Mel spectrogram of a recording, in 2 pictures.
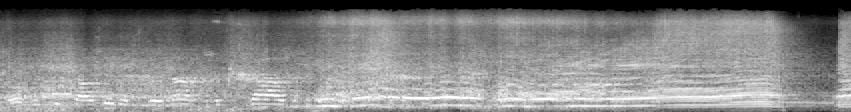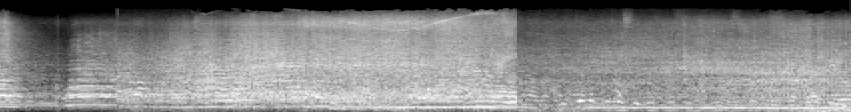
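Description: Hillclimb race car engines revving hard. The pitch rises and falls with throttle and gear changes. The sound breaks off about eight seconds in, and changes abruptly near the end, where another car holds a steadier note.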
